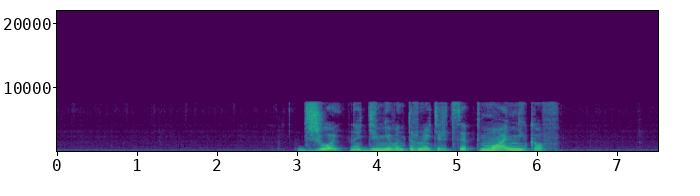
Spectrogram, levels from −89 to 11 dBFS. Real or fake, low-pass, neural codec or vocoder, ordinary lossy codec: fake; none; codec, 16 kHz, 16 kbps, FreqCodec, smaller model; none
